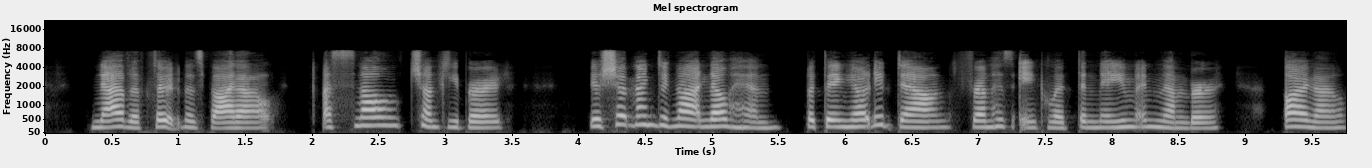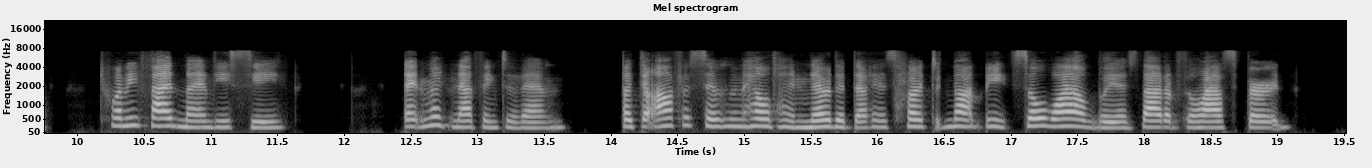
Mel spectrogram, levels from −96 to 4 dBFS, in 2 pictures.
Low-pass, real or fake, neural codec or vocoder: 7.2 kHz; fake; codec, 16 kHz, 0.5 kbps, FreqCodec, larger model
